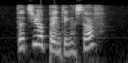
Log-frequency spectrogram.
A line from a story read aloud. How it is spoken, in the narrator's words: asked curtly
